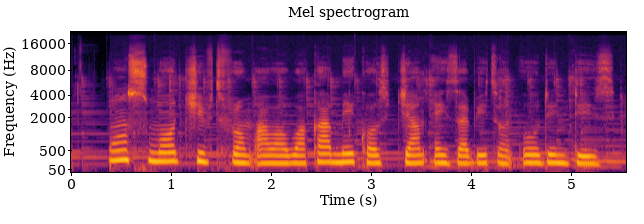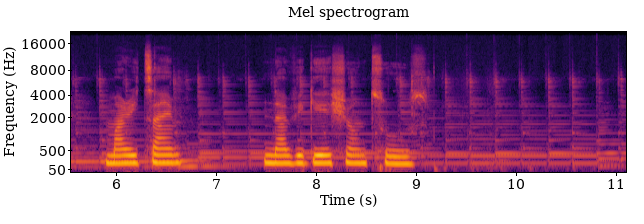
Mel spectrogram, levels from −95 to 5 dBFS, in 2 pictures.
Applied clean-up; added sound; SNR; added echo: none; Acoustic guitar; 18 dB; none.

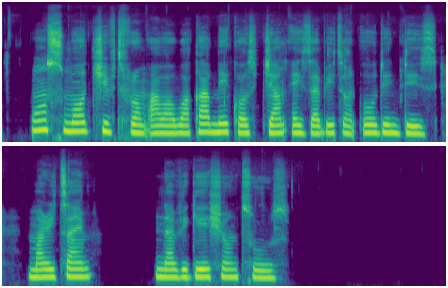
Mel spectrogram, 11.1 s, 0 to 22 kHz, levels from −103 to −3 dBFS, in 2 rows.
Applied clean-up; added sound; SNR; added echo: neural mask model Resemble Enhance denoiser.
